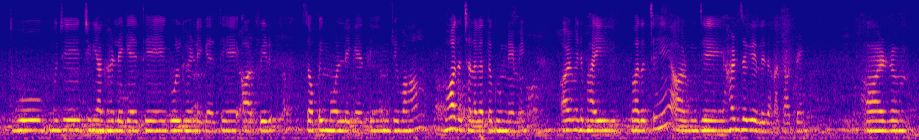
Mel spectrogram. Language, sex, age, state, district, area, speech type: Urdu, female, 18-30, Bihar, Supaul, rural, spontaneous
